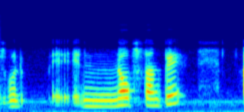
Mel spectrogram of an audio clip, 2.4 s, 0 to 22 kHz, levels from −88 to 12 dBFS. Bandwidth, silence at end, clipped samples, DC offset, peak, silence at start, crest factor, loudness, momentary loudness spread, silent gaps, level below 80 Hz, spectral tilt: 4.9 kHz; 0.6 s; under 0.1%; under 0.1%; 0 dBFS; 0 s; 22 dB; -20 LUFS; 17 LU; none; -62 dBFS; -6.5 dB/octave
